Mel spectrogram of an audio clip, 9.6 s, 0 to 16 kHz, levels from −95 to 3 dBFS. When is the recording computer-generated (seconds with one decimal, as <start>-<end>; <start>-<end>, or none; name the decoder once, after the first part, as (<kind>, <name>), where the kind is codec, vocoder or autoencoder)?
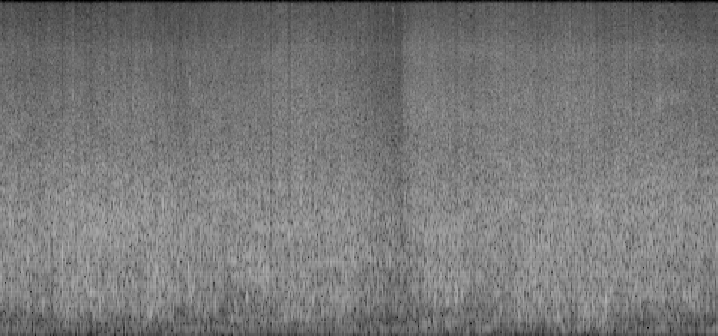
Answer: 0.5-1.5 (codec, SNAC); 3.6-4.6; 5.9-7.0; 8.0-9.6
